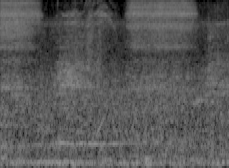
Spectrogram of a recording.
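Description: Rustling, hissing noise of people walking through tall grass on a narrow footpath, rising and falling as the grass brushes past.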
